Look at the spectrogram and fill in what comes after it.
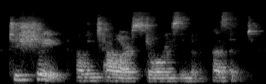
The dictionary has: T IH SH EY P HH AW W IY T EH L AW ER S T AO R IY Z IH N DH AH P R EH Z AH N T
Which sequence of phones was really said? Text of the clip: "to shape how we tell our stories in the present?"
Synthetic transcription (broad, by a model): T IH SH EY P HH AW W IY T EH L AW ER S T AO R IY Z IH N DH AH P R EH Z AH N T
